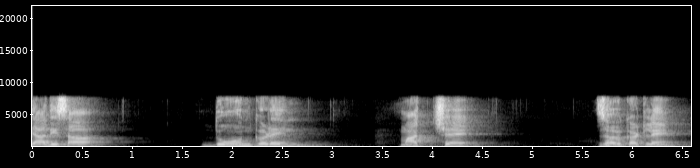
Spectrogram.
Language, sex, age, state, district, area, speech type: Goan Konkani, male, 60+, Goa, Tiswadi, rural, spontaneous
